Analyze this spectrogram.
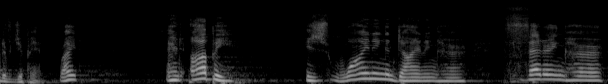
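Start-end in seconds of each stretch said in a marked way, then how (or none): none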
